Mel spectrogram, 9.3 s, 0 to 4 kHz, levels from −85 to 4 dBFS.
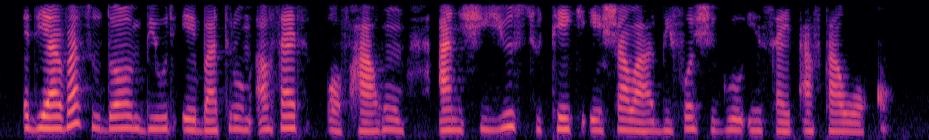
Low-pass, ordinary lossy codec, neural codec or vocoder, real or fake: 3.6 kHz; none; none; real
